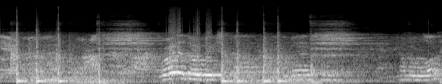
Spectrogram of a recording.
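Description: Live drum kit played on stage, with kick and snare hits and two cymbal crashes, about a second in and near three seconds. A voice rises over it briefly in the middle.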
